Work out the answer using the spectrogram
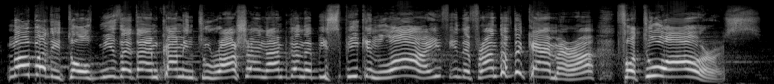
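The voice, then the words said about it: Russian accent. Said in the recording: “Why do I use Russian accent? I'm Russian. ... That's my Russian accent right there.”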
